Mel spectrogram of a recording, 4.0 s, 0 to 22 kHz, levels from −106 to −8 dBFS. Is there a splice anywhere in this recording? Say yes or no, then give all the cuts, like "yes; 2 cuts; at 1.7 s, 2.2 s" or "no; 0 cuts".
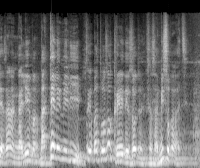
yes; 1 cut; at 1.7 s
